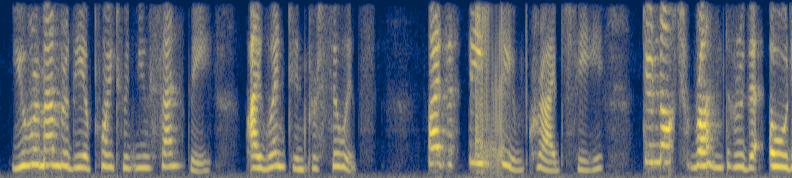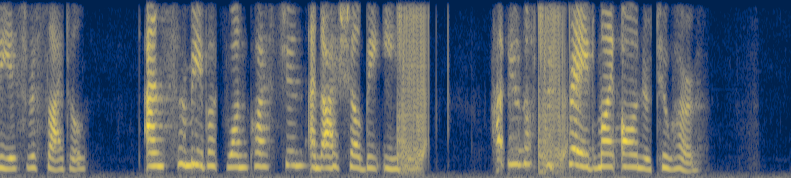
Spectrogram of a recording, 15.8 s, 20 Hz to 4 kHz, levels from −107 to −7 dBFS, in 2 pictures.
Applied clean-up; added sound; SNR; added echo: neural diffusion model UNIVERSE++.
